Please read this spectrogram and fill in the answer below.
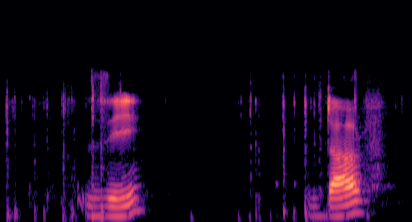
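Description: Computer keyboard keys clicking in short runs as words are typed, with a voice speaking briefly twice, about a second in and near the end.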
